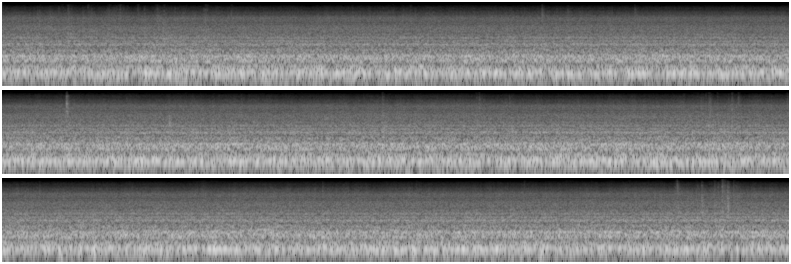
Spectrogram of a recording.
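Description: Steady rumble of train wheels running on the rails, heard from inside a passenger railcar while a long freight train of tank cars rolls past alongside.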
